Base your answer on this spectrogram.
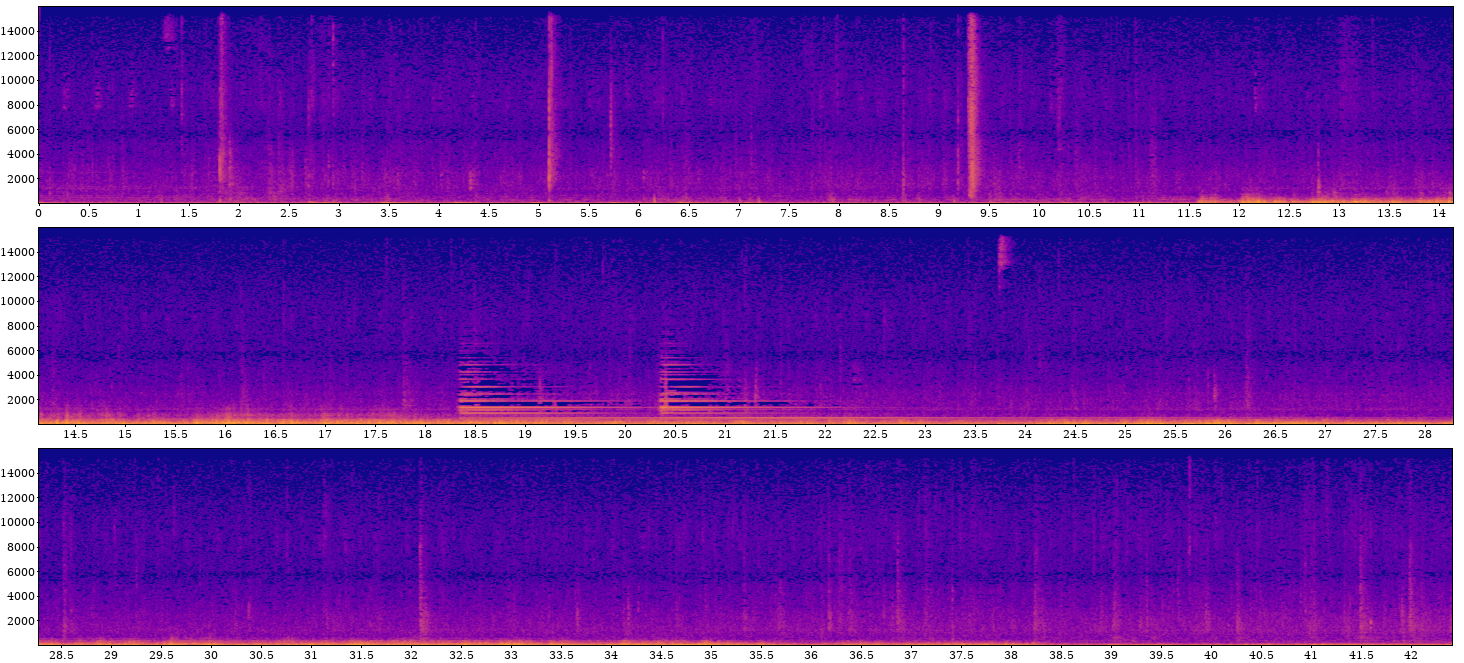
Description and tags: tonerre-eglise
thunderstorm at night and a church bell in the back ground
